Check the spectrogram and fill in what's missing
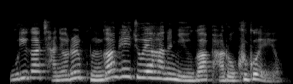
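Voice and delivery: ordinary talk, nothing marked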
